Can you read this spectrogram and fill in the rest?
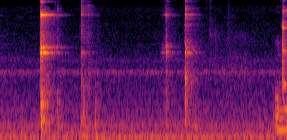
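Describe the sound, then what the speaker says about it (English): Metal spoon clinking against a mug while stirring cocoa powder for a chocolate mug cake, a few sharp separate taps spaced across a quiet room, no talking. "cocoa powder, now we should give it a mix."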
